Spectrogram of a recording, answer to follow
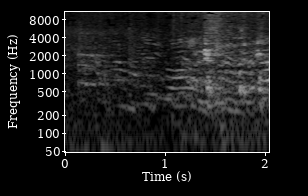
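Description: Voices of several people talking over one another, growing louder a little past halfway.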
